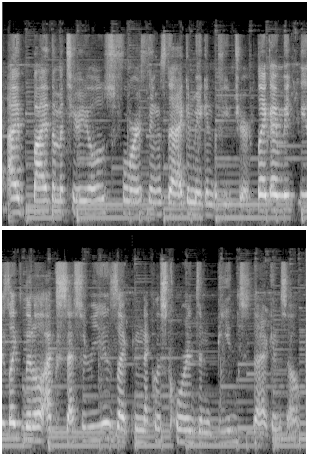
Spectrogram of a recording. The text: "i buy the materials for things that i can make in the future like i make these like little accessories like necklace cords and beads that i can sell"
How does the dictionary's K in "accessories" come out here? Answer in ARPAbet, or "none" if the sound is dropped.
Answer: K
